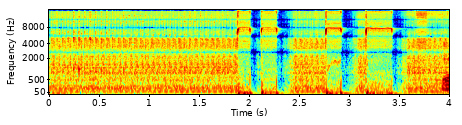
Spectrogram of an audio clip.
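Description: Mamod SP4 model stationary steam engine running steadily with a hiss of steam. About halfway in, the sound breaks off briefly several times, with short high squeals in between.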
